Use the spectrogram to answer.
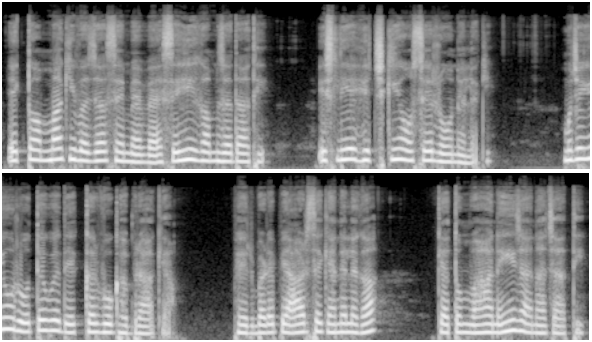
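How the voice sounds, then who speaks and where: A woman storyteller giving a scripted first-person horror narration in a steady, measured reading. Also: mid-range voice, no echo, clean studio sound.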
